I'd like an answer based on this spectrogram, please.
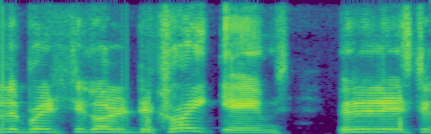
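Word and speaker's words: Détroit: lovingly call it, destroyed, in French it's Detroit.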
